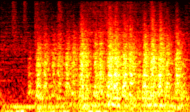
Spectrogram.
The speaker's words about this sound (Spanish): tenemos un invitadazo eh, al cual pido redoble de tambores,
